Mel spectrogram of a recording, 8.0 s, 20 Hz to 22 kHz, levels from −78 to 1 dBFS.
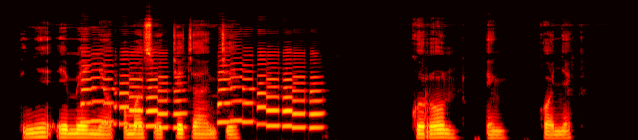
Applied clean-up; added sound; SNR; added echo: none; Wind instrument, woodwind instrument; 0 dB; none.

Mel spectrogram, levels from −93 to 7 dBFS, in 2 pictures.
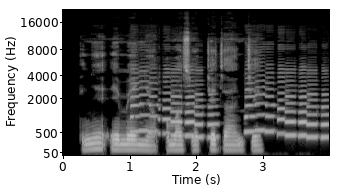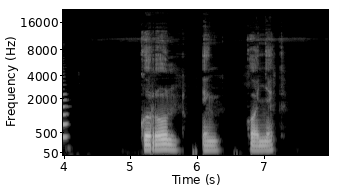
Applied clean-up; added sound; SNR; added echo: classical method Wiener filter.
